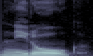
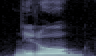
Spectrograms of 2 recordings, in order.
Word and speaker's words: निरोग: की साउंड है श्रीमती उसके बाद निरोग निरोग रोग ठीक है निरोग नहीं होता निरोग उसके बाद क्योंकि क्योंकि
